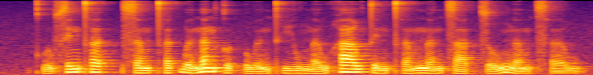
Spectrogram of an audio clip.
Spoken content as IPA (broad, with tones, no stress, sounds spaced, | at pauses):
kʷʰ ɐ˨˩ w s ɪ˥ ŋ t̪ʰ ɐ˥ t̚ | s ɐ˧ m t̪ʰ ɐ˨˥ k̚ w ɵ˨˥ n ɐ˥ n k ʊ˨ k̚ o˨ w ɵ˨˥ n t̪ʰ iː˧ w n̪ ɐ˨˥ w h aː˥ w t̪ ɪ˨˧ ŋ t̪ʰ ɐ˨˧ m n̪ ɐ˨˧ n t͡s aː˨ t̚ t͡s o˨˥ w ŋ ɐ˨˥ m t͡sʰ ɐ˨ w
